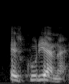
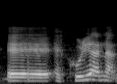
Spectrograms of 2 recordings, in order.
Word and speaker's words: escuriana: Escuriana de Mijas, con aspiración de la S, escuriana, ¿vale? Sí, porque hay que pronunciarlo, ahí lo tienen, escuriana. Con aspiración de la S implosiva en la primera sílaba y con un falso, pseudo prefijo es.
